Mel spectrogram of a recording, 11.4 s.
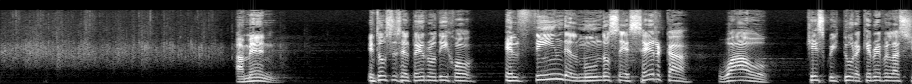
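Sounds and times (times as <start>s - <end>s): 
congregation applauding for the Lord in a church service: 0.0s - 3.6s
speech: 3.0s - 3.6s, 4.6s - 11.3s.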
